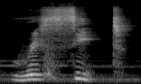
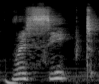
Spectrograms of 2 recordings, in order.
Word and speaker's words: receipt: For example, receipt. So that P is silent there, not receipt. I hear a lot of students saying that.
